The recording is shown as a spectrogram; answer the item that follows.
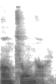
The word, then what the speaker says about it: en tournant: But ANT is an ing, and an ing in French is pronounced en. So in turning, en tournant.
